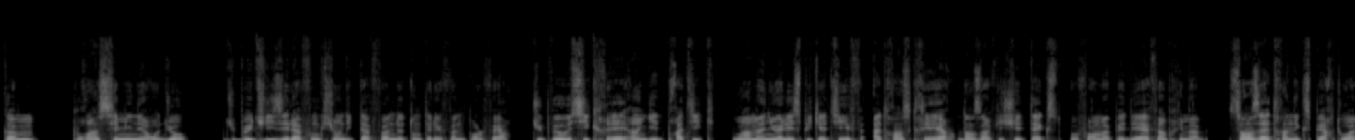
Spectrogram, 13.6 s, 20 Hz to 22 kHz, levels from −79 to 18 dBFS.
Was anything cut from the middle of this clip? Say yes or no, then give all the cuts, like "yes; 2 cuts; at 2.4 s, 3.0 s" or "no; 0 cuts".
no; 0 cuts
